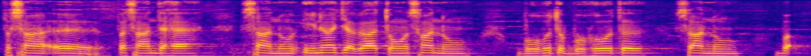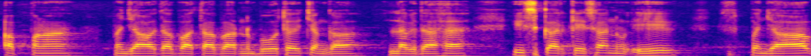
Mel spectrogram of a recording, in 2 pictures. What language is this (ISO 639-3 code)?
pan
